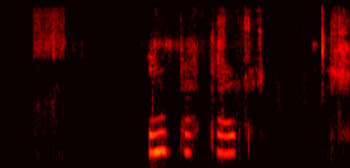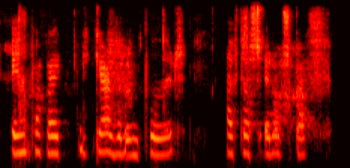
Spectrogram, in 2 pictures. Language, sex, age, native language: Icelandic, female, 11, Icelandic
